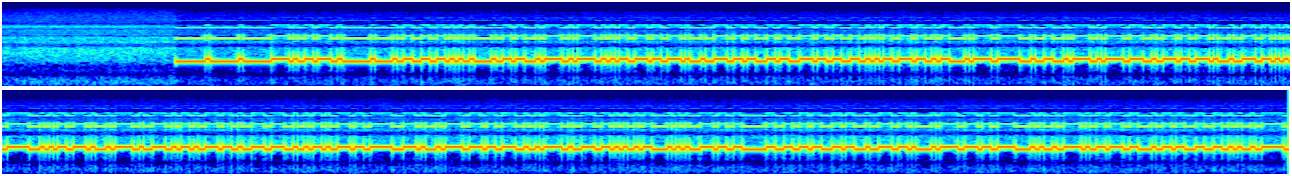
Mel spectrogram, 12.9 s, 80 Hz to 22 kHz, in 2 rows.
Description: RTTY (45.45 baud, 170 Hz shift), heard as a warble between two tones, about 1360 Hz centre. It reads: KIRKLEES HALL IS BETWEEN HARTSHEAD AND THE NEARBY VILLAGE OF …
